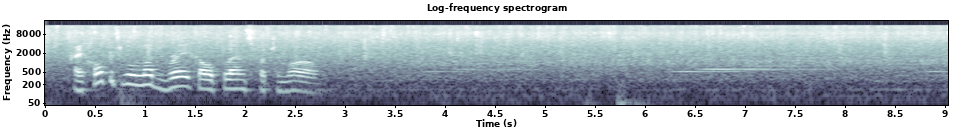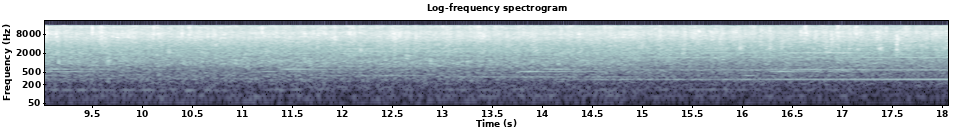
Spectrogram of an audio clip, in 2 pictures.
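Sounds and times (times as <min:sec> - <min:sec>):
heavy rain on wooden deck: 0:00.0 - 0:18.0.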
